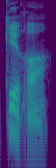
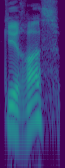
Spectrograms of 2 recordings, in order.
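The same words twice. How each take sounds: First: The name is said with a standard French pronunciation. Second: The name is said with a Provençal pronunciation. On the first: This is the expected pronunciation. The speaker calls it right. "au lieu de" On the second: This is the speaker's regional habit. The speaker calls it wrong. "C'est une vieille habitude provençale"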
